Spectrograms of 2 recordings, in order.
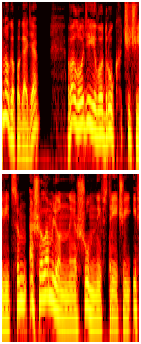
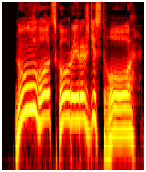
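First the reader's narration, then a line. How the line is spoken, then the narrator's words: Sing-song father. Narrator (Russian): говорил нараспев отец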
